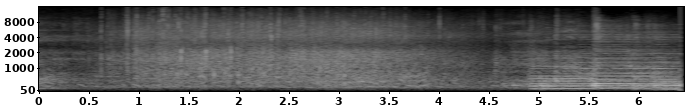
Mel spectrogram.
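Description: Audience applauding for about four seconds. About five seconds in, an acoustic guitar and a small band begin playing the song's introduction.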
